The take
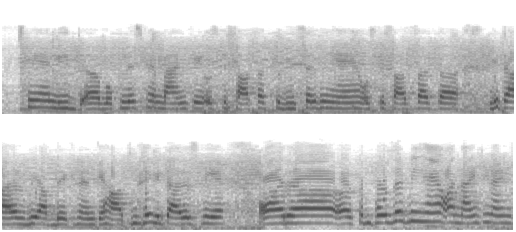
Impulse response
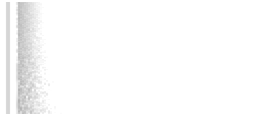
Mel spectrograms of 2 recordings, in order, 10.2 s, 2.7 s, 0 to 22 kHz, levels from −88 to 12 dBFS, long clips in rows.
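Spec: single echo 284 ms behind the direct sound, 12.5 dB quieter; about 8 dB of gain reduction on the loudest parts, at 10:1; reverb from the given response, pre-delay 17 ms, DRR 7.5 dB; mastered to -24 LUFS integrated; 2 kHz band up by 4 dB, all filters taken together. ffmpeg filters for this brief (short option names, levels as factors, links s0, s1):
-filter_complex "[0:a]equalizer=f=2000:t=o:g=5,acompressor=threshold=0.0501:ratio=10,aecho=1:1:284:0.237,asplit=2[s0][s1];[1:a]atrim=start_sample=2205,adelay=17[s2];[s1][s2]afir=irnorm=-1:irlink=0,volume=0.501[s3];[s0][s3]amix=inputs=2:normalize=0,volume=2"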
